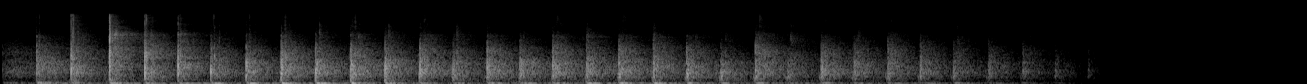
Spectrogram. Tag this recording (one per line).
footsteps
walking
